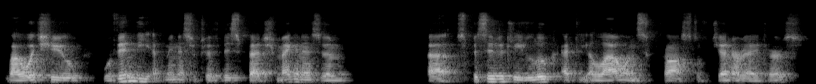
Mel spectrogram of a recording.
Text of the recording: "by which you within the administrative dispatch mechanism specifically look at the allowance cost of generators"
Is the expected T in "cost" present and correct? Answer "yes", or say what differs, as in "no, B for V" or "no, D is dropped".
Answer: yes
